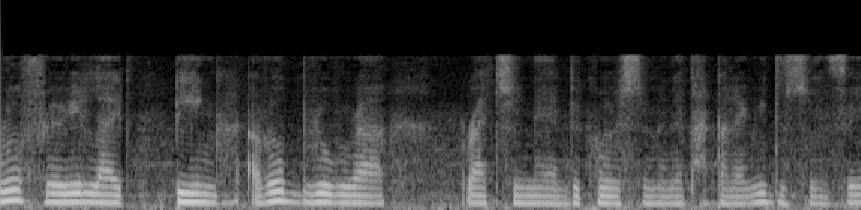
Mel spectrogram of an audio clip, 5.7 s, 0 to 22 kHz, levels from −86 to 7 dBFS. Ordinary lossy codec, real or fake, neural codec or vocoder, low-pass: none; fake; codec, 16 kHz, 1.1 kbps, Voila-Tokenizer; none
